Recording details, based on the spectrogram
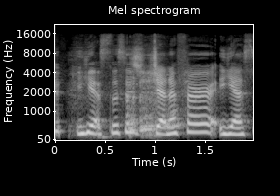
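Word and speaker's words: Jenwner: Yes, this is Jennifer. Yes, it's spelled J-E-N-W-N-E-R. The W is silent.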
